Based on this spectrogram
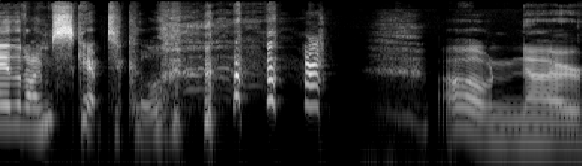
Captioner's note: laughs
